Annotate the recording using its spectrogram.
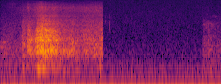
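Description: Stiff-bristled cobweb brush scraping into the edge of a gutter, a short brushing rasp of just under a second that stops abruptly.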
